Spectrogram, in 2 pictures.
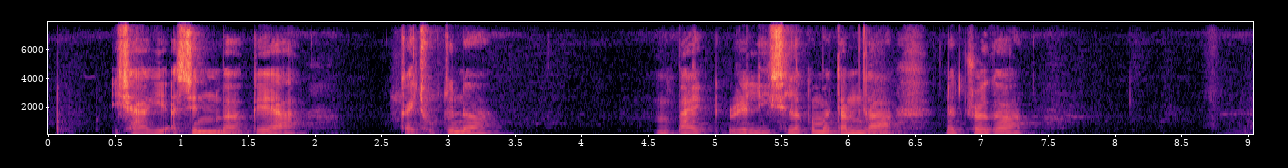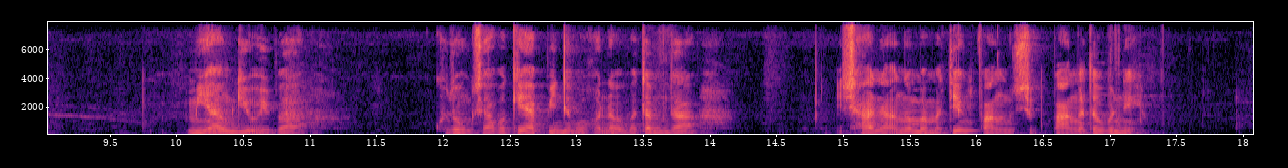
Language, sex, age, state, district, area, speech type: Manipuri, male, 30-45, Manipur, Thoubal, rural, spontaneous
